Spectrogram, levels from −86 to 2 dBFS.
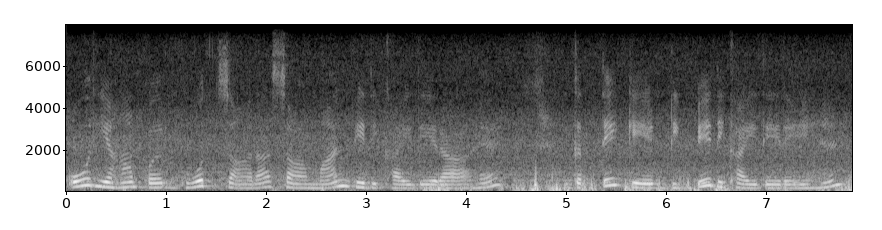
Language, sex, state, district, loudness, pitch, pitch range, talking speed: Hindi, female, Punjab, Pathankot, -17 LUFS, 205 Hz, 180-235 Hz, 135 wpm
